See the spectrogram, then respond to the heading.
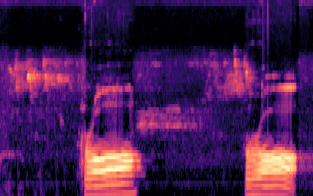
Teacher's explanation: زبان کی نوک اور پشت کا حصہ جب اگلے دانتوں کے اوپر والے مسوڑوں سے ٹکرائے تو یہ لفظ ادا ہوتا ہے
